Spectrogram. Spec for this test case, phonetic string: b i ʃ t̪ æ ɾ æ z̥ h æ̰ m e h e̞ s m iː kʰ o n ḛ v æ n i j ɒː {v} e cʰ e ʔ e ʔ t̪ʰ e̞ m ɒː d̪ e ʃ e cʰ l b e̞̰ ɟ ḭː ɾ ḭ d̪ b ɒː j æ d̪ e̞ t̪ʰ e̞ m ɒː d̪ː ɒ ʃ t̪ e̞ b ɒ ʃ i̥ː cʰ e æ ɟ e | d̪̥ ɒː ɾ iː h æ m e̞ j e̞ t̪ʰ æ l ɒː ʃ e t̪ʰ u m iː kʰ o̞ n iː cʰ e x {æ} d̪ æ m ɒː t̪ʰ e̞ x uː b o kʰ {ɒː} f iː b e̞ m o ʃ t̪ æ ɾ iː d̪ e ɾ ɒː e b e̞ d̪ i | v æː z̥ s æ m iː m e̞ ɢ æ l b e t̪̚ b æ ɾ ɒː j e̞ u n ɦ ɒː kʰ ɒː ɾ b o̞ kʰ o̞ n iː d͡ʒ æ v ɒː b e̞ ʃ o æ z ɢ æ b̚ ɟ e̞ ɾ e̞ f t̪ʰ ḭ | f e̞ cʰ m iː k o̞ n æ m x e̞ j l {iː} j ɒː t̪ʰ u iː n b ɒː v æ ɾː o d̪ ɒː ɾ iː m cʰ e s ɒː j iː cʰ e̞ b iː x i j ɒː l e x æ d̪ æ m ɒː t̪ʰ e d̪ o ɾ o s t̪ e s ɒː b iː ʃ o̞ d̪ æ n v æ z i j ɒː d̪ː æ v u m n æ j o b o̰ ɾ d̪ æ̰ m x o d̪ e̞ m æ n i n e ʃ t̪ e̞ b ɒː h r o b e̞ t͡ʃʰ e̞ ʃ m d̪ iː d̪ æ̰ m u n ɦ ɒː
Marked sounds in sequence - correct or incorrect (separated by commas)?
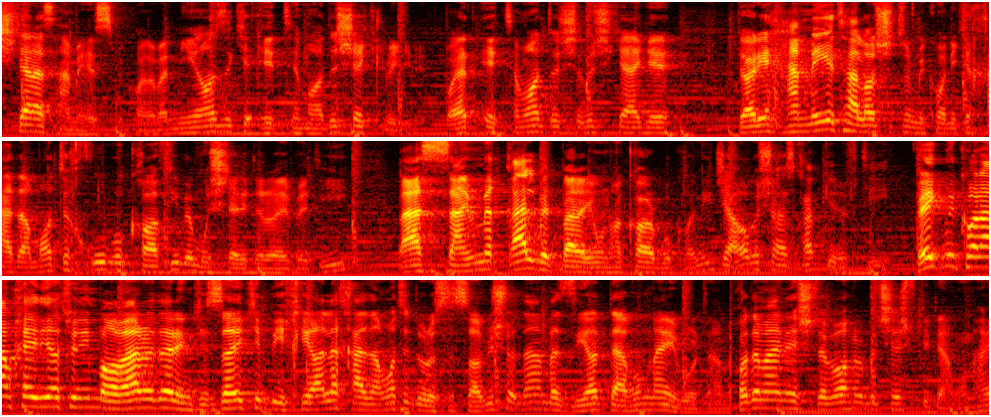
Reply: incorrect, correct, correct, incorrect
